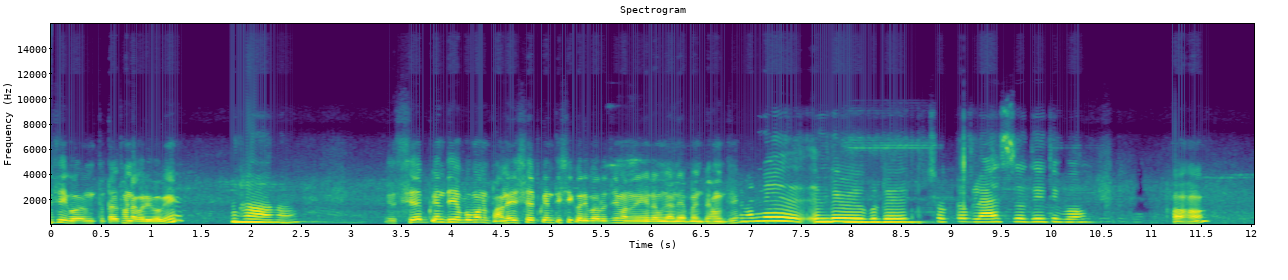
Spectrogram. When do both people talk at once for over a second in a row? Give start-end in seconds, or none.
none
